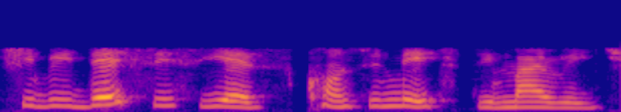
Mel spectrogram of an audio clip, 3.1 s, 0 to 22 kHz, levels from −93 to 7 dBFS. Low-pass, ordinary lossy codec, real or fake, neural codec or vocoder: 3.6 kHz; none; fake; codec, 16 kHz, 16 kbps, FunCodec, trained on LibriTTS, 50 frames a second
